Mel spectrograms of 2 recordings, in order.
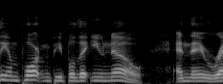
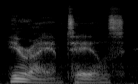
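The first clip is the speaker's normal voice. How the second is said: much lower, softer edgy voice; Shadow's voice; 8 semitones lower, 7 dB quieter than usual. A narrator's reading. Shadow answering Tails from the dark, low and soft. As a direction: go low and brooding. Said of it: "said Shadow".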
